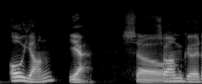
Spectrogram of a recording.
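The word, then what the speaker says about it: Ouyang: it it was terrible how do you say it properly uh in Mandarin will be oh young oh young yeah so so I'm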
